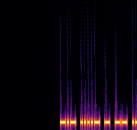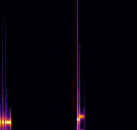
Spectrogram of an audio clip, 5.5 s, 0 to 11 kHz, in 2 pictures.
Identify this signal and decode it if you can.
Morse code, heard as a keyed tone, about 34 wpm, 700 Hz. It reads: K4TMV
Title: USA Call Signs - 5 Characters - 2x Character Spacing - 35wpm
